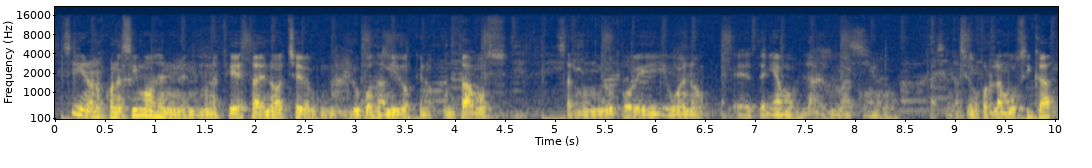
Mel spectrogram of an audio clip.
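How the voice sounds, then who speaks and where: A man from Chile, a guest musician explaining his music in technical detail, a bit halting. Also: medium pitch. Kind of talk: casual interview chat.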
